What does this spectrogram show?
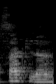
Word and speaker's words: Sutler: is by the name of sutler which rhymes with Hitler is also very interesting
